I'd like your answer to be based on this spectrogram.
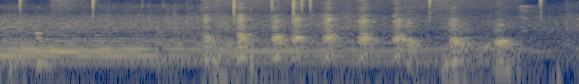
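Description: Minecraft chickens cluck in a quick string of short, soft bursts close by over a faint game background, and no one is talking.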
